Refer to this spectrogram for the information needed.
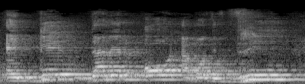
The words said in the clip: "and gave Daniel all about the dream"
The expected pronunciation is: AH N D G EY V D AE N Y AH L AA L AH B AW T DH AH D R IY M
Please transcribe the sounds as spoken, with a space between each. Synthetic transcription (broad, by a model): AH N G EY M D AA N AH N AA L AH B AW T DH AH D R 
